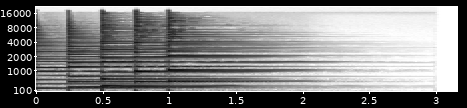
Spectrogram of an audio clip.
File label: C Minor Major 7th, G, chord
